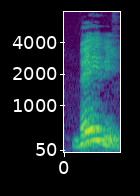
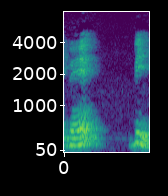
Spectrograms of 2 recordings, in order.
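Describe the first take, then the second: First: Said in the usual way. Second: baby drawn out very slowly into two separate beats; counting out baby syllable by syllable. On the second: Shown as a demonstration. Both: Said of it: "তাহলে এক, দুই".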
